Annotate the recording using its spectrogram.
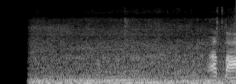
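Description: Steady rumbling road-traffic noise, starting abruptly a moment in after a brief dead-silent gap.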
